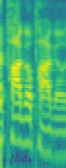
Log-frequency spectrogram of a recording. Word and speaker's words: Pago Pago: The G is kind of like weird because I live in Fongo or something, but it's all like G. I can't even hardly say it myself. But yeah, Pago Pago.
